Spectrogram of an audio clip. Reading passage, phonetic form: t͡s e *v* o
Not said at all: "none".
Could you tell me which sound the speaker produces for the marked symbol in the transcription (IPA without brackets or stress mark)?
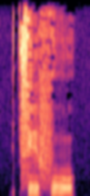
f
